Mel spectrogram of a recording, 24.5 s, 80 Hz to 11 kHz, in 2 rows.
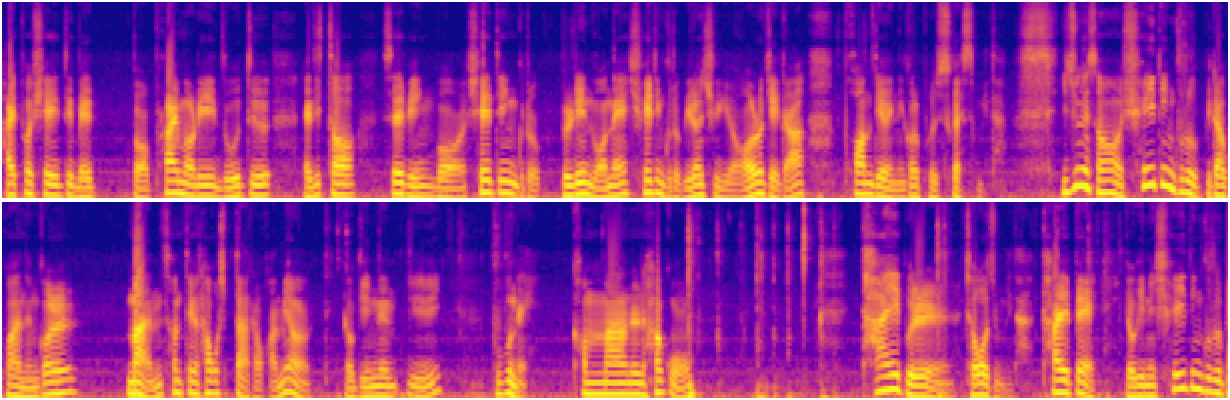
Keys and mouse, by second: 15.6 click, 19.7-21.6 typing.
